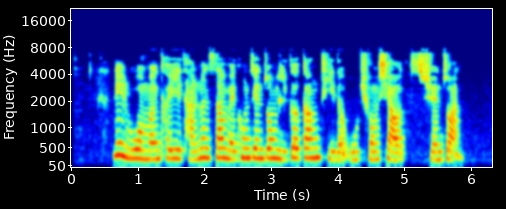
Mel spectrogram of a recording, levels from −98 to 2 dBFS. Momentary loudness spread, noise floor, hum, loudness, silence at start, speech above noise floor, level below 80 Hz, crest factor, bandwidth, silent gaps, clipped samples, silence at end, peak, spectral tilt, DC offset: 7 LU; -49 dBFS; none; -18 LUFS; 0.65 s; 31 dB; -64 dBFS; 16 dB; 7.4 kHz; none; under 0.1%; 0.45 s; -2 dBFS; -3.5 dB/octave; under 0.1%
